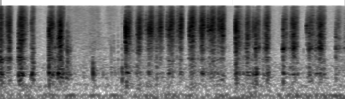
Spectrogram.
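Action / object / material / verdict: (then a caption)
scrape / leather loafer / leather / none. A brown leather loafer with a shoe tree is held in hand and brushed rapidly with a wooden-backed bristle shoe brush. Quick, bright, airy swishing strokes come in fast bursts with short pauses, each stroke a dry rub with a faint hollow tone underneath.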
